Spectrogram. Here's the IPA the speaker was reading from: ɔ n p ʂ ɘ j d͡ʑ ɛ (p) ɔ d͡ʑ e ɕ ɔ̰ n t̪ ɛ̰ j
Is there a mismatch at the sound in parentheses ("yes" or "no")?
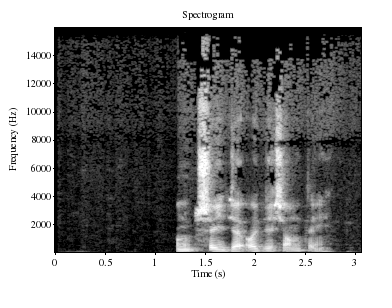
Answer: yes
